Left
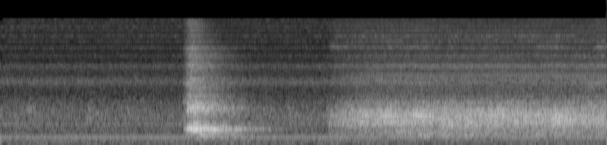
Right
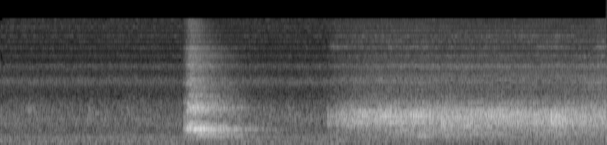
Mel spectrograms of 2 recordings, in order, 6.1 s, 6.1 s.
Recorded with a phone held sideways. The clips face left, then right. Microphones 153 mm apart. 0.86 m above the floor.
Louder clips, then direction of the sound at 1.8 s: Even; 30° right (ahead or behind).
